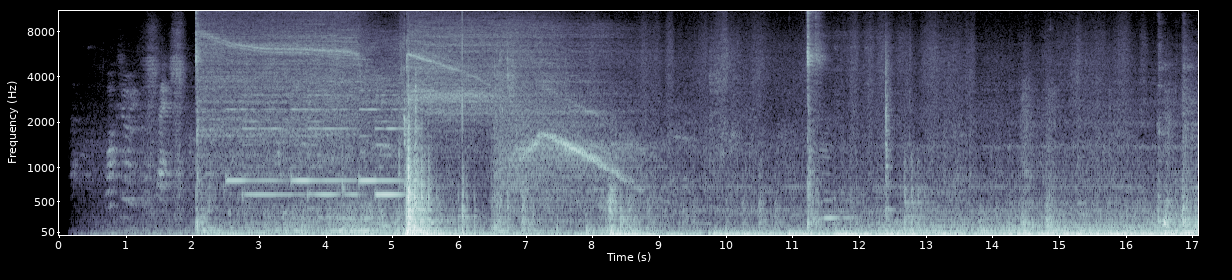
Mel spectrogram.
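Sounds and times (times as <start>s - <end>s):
train doors shutting thud: 2.0s - 9.3s
train traction motors whining: 2.0s - 11.2s
two-tone train door chime: 2.1s - 7.2s.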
